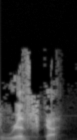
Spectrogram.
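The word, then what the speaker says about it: Rivka (רבקה): This is what Rebekah's name is in Hebrew. It's pronounced Rivka.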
